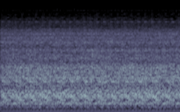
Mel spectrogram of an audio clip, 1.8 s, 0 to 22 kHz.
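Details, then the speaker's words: 2019 Chevrolet Colorado 2.8 L Duramax diesel idling just after starter replacement for a no-start: steady, even diesel clatter, no misses or heavy knocks; engine runs healthy. "She's alive. 2019 Colorado, 2.8 liter. Good to go."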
